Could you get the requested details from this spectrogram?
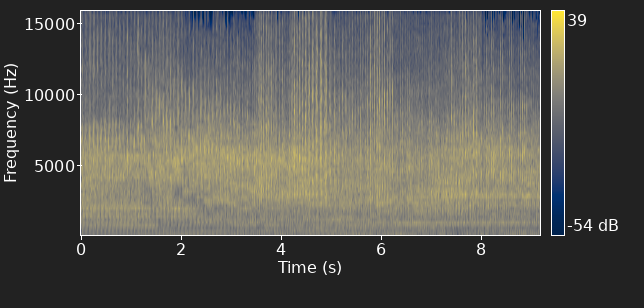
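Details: Trash-picked Tecumseh lawn mower engine, first start after many years sitting: loud, uneven, rattly running, hunting in speed; worn out, bad head gasket, carb and piston, burns a lot of oil. Worn engine running rough.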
